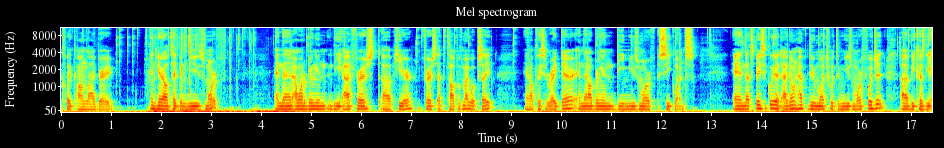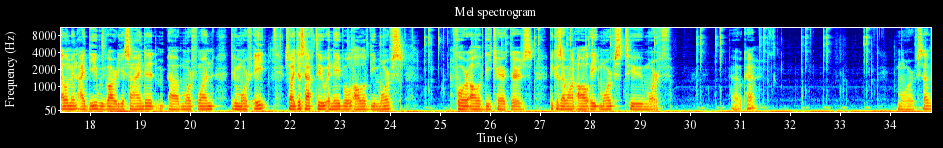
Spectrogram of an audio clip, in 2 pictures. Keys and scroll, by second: 2.0-3.9 typing, 13.1 super+z.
